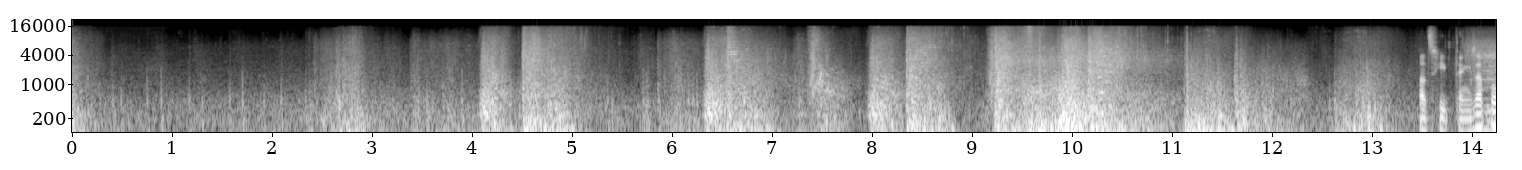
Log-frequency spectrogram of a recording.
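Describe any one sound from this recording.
Blades whoosh through the air.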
